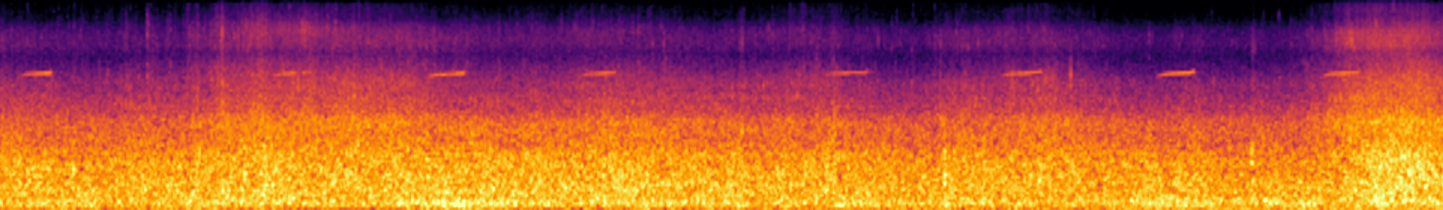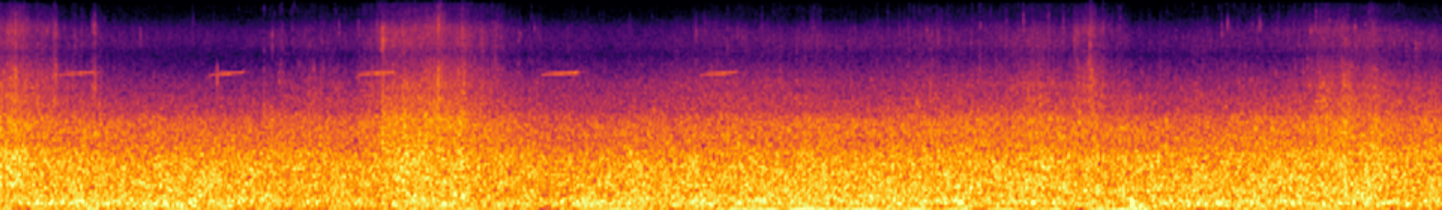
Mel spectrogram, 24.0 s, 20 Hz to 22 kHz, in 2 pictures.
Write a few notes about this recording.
at the seaside, Sound of the waves, Zoom H2n MS+XY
